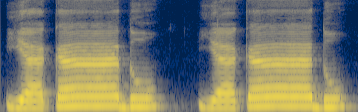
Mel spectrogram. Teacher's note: কাতে এক আলিফ টেনে পড়বো আলিফ মাদ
